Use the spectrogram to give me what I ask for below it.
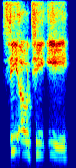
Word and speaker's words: Cote: It's spelled C O T E, but it's Cote.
